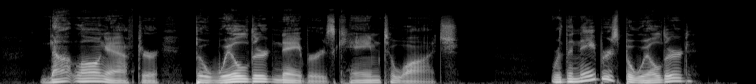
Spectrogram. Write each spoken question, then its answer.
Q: Were the neighbors bewildered?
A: Yes, the neighbors were bewildered.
